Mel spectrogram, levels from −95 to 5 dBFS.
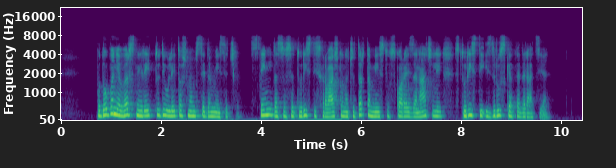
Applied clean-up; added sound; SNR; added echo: neural mask model DeepFilterNet 3.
